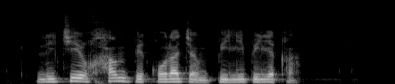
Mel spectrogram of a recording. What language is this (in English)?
Arequipa-La Unión Quechua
